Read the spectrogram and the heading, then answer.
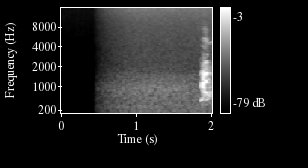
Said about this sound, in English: The dogs greeted me at the gate, tails wagging like crazy, yodeling the way they do when they're ecstatic to see me.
